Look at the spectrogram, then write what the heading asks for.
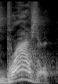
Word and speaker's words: Brazzel: that's not his name it's brazil like razzle dazzle razzle dazzle brazo that's how i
